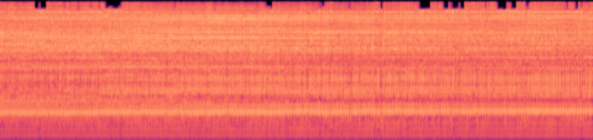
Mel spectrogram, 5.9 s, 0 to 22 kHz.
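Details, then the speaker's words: 16-year-old HPI RS4 3 Evo nitro RC car, first run after sitting, carb reset to factory settings, primed: high buzzing fast idle with slightly uneven edge, quite smoky and oily; running rich. "i did reset the carb settings back to factory beforehand so it was quite smoky quite oily"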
